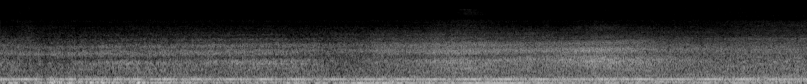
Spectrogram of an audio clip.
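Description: A tram hums steadily close by.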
